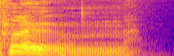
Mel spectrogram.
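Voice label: "plume", British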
